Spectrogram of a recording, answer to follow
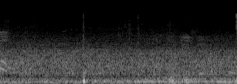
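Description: A football kicked once, a short sharp thud about a second in, against steady outdoor background noise.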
